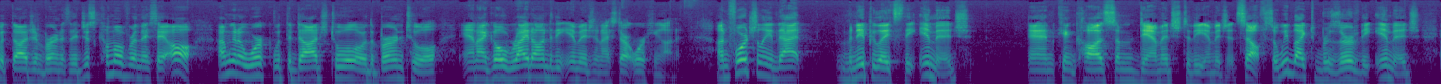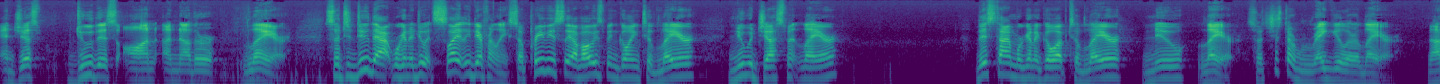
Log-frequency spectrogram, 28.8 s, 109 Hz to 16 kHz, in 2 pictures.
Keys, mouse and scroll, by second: 19.3-24.3 drag.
